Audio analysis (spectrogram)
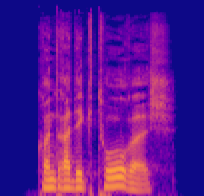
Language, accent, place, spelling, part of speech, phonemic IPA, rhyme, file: German, Germany, Berlin, kontradiktorisch, adjective, /kɔntʁadɪkˈtoːʁɪʃ/, -oːʁɪʃ, De-kontradiktorisch.ogg
- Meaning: contradictory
